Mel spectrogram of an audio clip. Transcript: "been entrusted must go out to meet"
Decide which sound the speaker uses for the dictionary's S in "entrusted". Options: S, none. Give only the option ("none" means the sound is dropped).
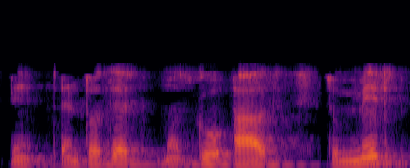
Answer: none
